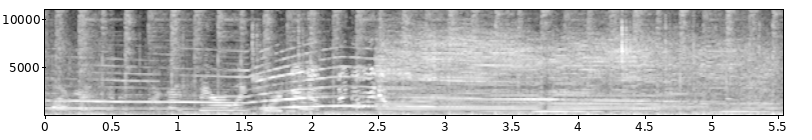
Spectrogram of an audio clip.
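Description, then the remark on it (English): Sirens of emergency vehicles going full tilt through a fog blare loudly and continuously, their pitched tones sweeping and shifting over a rumbling engine and road noise. “The sky is filled with plumes of gray smoke, and the only other cars out on the roads are emergency vehicles going full tilt, sirens blaring, coming at us through a fog.”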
